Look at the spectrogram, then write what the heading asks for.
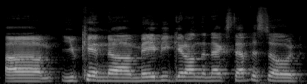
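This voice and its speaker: A man with a bright, forceful voice sits slightly high in pitch. He co-hosts a podcast in a casual, halting style, filling gaps as he goes. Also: flat delivery. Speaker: podcast co-host. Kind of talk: casual chat.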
